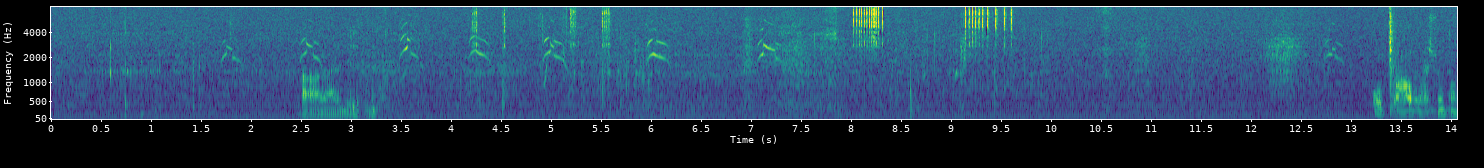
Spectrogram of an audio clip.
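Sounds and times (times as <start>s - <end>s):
bird chirping: 1.7s - 2.8s, 3.5s - 6.2s.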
